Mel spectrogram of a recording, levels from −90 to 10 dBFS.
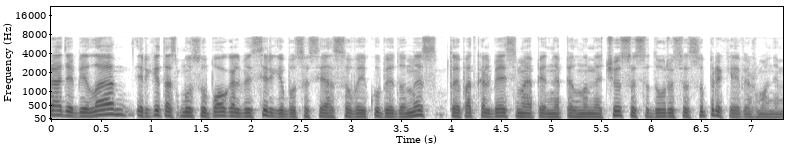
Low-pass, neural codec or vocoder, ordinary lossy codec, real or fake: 7.2 kHz; none; Opus, 64 kbps; real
